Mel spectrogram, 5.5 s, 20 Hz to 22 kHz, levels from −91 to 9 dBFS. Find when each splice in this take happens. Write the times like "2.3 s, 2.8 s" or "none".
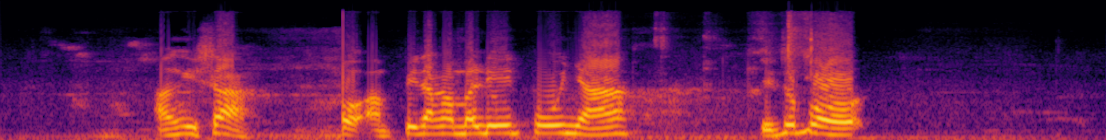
1.7 s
